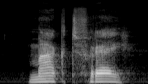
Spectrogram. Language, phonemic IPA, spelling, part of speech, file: Dutch, /ˈmakt ˈvrɛi/, maakt vrij, verb, Nl-maakt vrij.ogg
- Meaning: inflection of vrijmaken: 1. second/third-person singular present indicative 2. plural imperative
